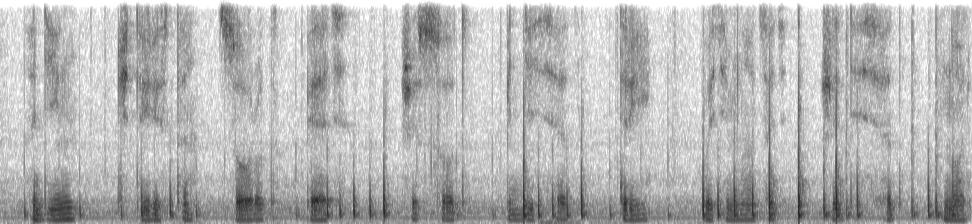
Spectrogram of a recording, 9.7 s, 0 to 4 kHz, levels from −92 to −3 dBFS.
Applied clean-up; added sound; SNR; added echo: none; Typing; 1 dB; none.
